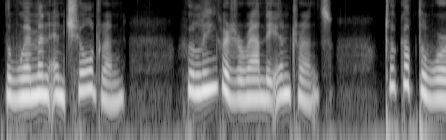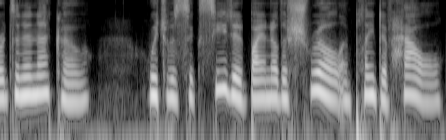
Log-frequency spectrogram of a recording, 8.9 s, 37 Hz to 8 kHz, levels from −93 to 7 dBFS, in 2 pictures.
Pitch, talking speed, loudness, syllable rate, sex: 200 Hz, 170 wpm, -16 LUFS, 5.5 syllables/s, female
